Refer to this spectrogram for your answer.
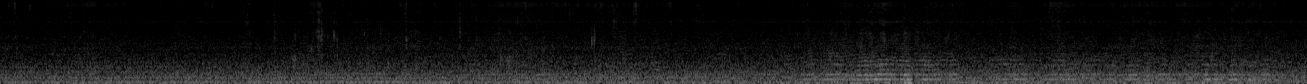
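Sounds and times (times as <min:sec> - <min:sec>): background hiss: 0:00.0 - 0:13.0
bee buzzing: 0:08.0 - 0:13.0.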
